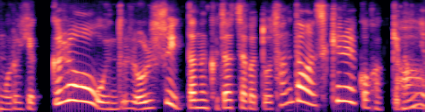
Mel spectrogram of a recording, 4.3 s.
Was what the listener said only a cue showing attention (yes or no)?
no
